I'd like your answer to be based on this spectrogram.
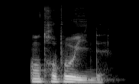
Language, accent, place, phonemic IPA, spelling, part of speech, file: French, France, Lyon, /ɑ̃.tʁɔ.pɔ.id/, anthropoïde, noun, LL-Q150 (fra)-anthropoïde.wav
- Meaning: anthropoid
